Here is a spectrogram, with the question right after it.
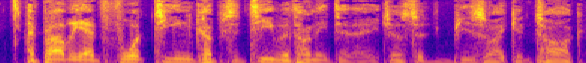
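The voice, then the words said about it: Raspy, hoarse voice. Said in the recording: “I have like kind of like have a chronic raspy voice ... You do have a more raspy voice again today ... What's going on with your raspy today?”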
